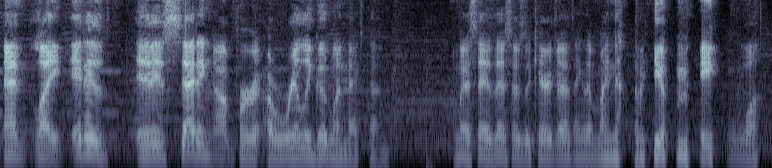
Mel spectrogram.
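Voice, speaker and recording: A man talking casually to viewers as a game streamer, in a halting, conversational way, often repeating himself. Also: a little high, steady tone, a bit bright. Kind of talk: casual live stream chat while gaming. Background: faint game music.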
